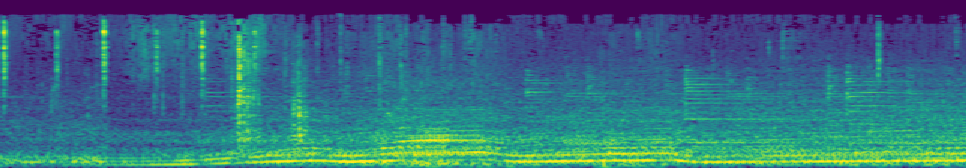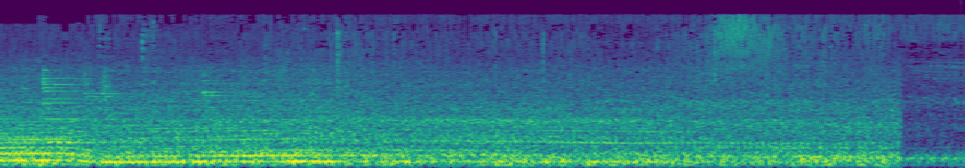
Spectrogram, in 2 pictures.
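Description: A car accelerates onto a motorway on-ramp, heard from inside. Its engine drone climbs in pitch through a few gear changes, then settles into a steady, even road rumble with no talk.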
